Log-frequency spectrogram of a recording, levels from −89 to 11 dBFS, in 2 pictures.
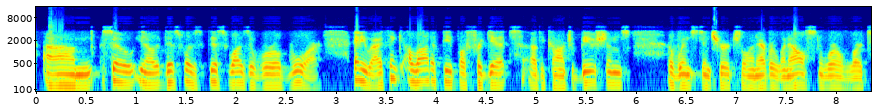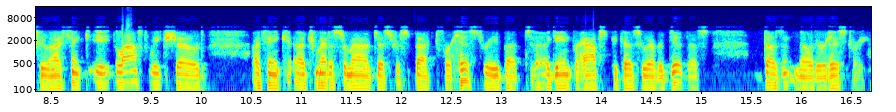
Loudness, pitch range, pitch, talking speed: -19 LUFS, 115-145 Hz, 125 Hz, 215 wpm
